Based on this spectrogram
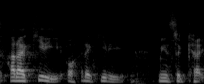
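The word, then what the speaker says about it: hara-kiri: Just horrible mispronunciations. Yeah. Well, that's what that is. Harakiri.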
